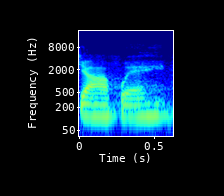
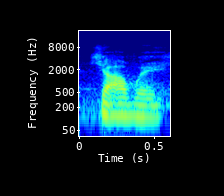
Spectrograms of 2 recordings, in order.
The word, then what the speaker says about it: Yahweh: y h w h yahweh it sounds a lot like breathing in the original hebrew yahweh you can't even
